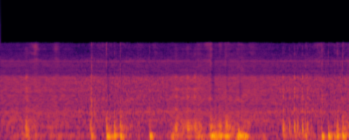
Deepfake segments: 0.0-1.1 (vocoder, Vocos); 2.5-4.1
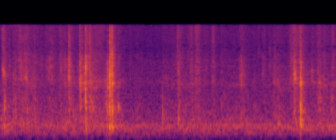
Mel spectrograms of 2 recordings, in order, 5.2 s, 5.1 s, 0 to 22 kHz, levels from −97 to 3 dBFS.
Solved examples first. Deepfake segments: 0.0-1.6 (vocoder, Vocos); 2.7-5.1

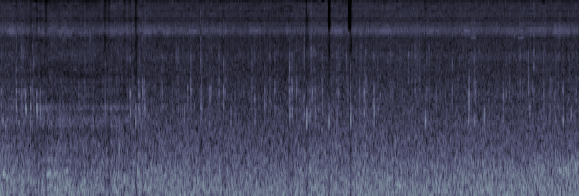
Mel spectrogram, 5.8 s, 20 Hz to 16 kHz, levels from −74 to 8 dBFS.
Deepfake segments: 0.4-1.3 (codec, SNAC)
